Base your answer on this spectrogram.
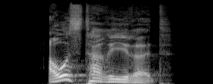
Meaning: second-person plural dependent subjunctive I of austarieren
- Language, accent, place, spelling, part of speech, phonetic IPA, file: German, Germany, Berlin, austarieret, verb, [ˈaʊ̯staˌʁiːʁət], De-austarieret.ogg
